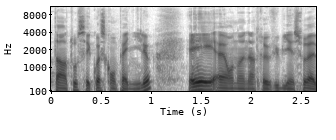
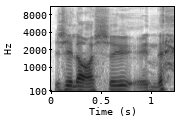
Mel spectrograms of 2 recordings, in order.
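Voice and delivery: cracking up while confessing; laughing; 4 dB louder, slower than usual. Real, not acted. Admits fart, cracking up.

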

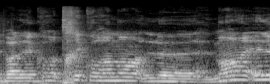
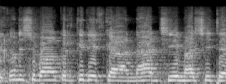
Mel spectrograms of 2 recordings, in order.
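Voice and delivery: Japanese greetings rattled off, raised pitch; faster; 4 semitones higher than usual. Shown as a demonstration. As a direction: run the phrases together quickly. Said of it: "si tu veux que je le fasse plus vite".

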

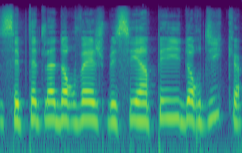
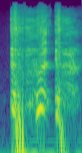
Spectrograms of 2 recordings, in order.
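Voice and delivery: loud rasping coughs; coughing fit; 6 semitones higher, 5 dB louder than usual. Real, not acted. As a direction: cough again, still not settled. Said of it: "si ma toux veut bien se calmer".

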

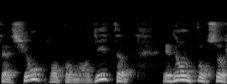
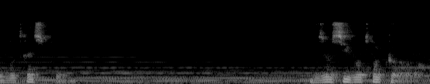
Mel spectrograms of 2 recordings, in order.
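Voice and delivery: guided meditation; 5 semitones lower, 9 dB quieter than usual. Acted. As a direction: ease them gently into calm.

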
